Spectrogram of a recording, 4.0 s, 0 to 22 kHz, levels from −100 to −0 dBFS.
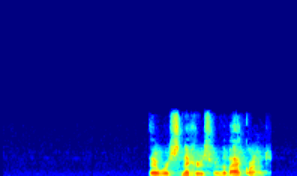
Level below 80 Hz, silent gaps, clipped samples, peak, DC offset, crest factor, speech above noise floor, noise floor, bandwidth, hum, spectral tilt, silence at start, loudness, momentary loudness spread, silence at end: -70 dBFS; none; under 0.1%; -6 dBFS; under 0.1%; 24 dB; 61 dB; -86 dBFS; 8.2 kHz; none; -4 dB/octave; 2 s; -25 LUFS; 9 LU; 0.45 s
